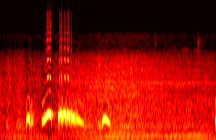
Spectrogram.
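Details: A loud spotted dove used to lure untrained doves: a doubled short note, a rising coo and a long falling coo, then one lone note over steady background hiss.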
